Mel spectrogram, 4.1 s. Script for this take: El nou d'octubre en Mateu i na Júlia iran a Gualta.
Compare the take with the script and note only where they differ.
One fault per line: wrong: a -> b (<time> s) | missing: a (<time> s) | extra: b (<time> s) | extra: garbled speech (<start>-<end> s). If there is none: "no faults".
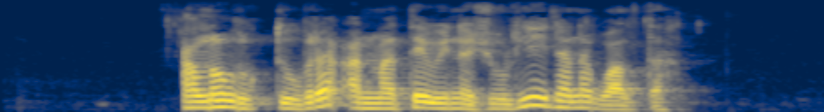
no faults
